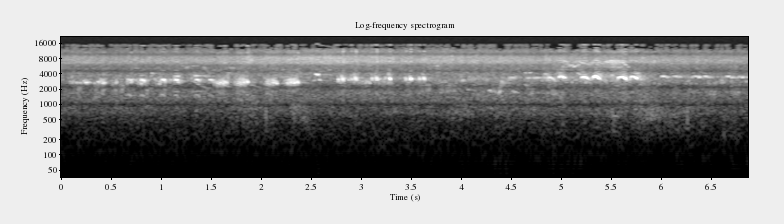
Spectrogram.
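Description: Faint small-bird song: three short runs of quick, wavering high chirps over a quiet background hiss.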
